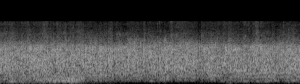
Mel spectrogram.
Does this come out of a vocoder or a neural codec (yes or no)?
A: yes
